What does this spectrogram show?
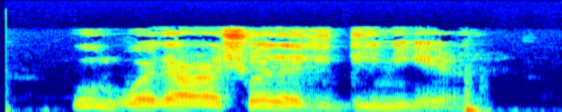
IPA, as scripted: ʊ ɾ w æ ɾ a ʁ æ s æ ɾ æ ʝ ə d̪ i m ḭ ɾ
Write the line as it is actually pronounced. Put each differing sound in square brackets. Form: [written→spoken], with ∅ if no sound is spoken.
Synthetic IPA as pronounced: ʊ ɾ w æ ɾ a ʁ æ [s→ʃ] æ ɾ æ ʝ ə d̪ i [m→n] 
